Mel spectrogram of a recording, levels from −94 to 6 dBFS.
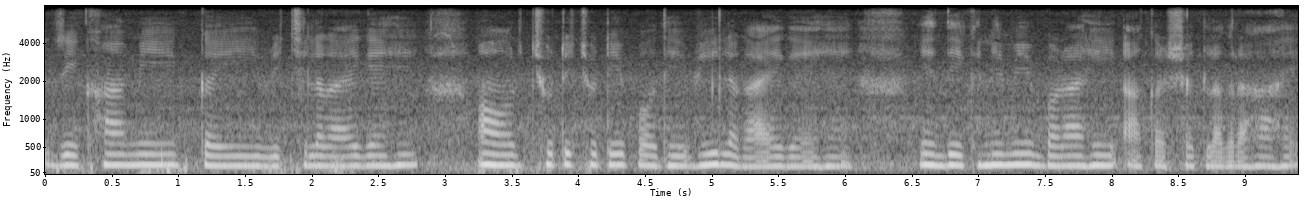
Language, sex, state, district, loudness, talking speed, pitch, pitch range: Hindi, female, Uttar Pradesh, Jyotiba Phule Nagar, -16 LUFS, 140 wpm, 180 Hz, 170-190 Hz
